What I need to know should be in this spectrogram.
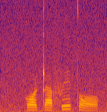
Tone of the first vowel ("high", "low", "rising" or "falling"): low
